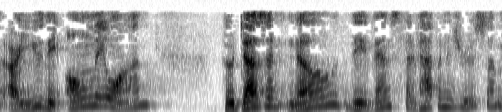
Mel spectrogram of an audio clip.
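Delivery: laced with sarcasm, pretty sarcastic. Retelling a traveller's question to a stranger: imitating Cleopas being sarcastic. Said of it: "is pretty sarcastic and says".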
